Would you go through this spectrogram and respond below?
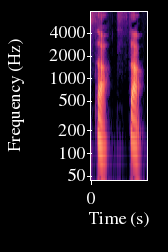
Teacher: और इसी तरह सा है, इसका मखरज है ज़ुबान की टिप ऊपर वाले दांत के सिरे के साथ लगती है, यानी दोनों दांतों के दरमियान में थोड़ी सी बाहर। इसको नरमी के साथ पढ़ा जाता है, यानी ये आप इस पिक्चर को देखते हुए इसको समझिए कि ज़ुबान की टिप सामने दांतों के साथ नरमी के साथ लगाएंगे और इसकी साउंड को पढ़ते हैं सा सा, बहुत नरमी के साथ।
